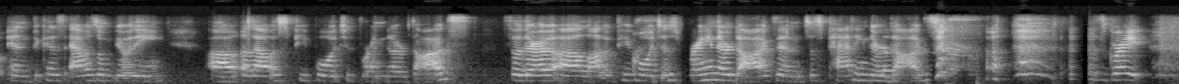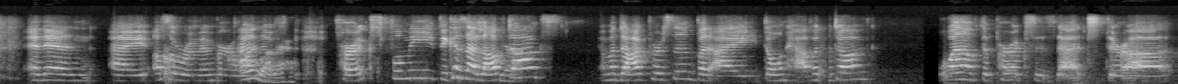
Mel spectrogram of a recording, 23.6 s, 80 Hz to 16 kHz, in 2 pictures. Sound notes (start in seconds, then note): 8.7 laughs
